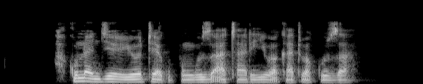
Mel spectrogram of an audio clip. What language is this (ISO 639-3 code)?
swa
